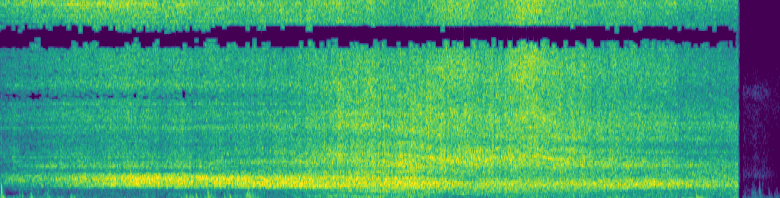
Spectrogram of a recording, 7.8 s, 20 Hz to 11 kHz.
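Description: Northern Class 150 diesel multiple unit passing a station platform at speed: a rush of engine and wheel noise that builds, is loudest about four seconds in as the train goes by, and carries clicks from the rail joints. It cuts off suddenly near the end.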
